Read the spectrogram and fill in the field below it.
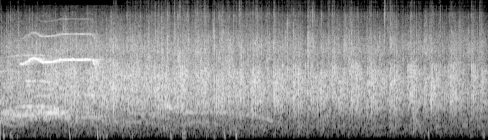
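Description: Sustained applause from an audience in Columbus welcoming a guest speaker, a dense steady patter of clapping that holds strong for about seven seconds, with a few faint whoops and whistles in the first second.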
